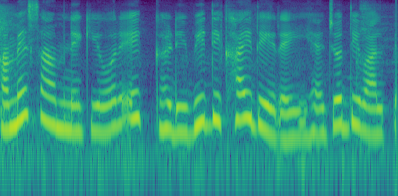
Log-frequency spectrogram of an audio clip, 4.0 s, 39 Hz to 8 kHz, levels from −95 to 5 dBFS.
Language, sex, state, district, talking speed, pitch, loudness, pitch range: Hindi, female, Uttar Pradesh, Saharanpur, 210 wpm, 255 Hz, -15 LUFS, 225-295 Hz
